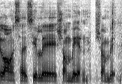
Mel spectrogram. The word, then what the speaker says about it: Byrne: John Bern. no es tan difícil, loco. Bern.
